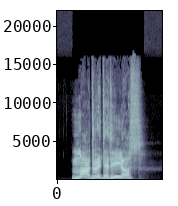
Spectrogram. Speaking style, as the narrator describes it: Carlos screamed

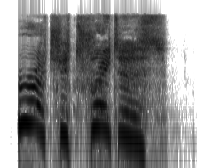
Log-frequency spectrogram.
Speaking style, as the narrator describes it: Pahelin hissed at them

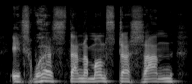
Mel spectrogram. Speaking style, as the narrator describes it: shouted Solid

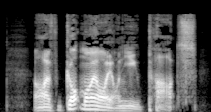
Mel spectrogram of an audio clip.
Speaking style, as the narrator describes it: growled Strappy, temporarily defeated

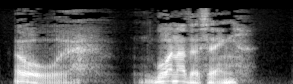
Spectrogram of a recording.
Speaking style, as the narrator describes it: Elland said hesitantly

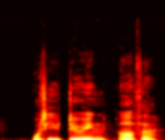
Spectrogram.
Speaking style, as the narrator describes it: he asked quietly

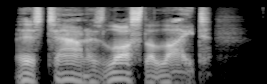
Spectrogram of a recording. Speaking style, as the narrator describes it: growled the man

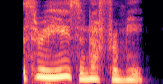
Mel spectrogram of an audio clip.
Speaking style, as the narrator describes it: she said breathlessly

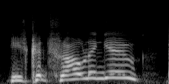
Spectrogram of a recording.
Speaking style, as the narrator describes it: Perdita screamed

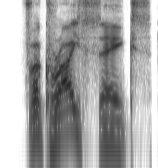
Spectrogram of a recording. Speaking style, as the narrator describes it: Hank Xantho said angrily

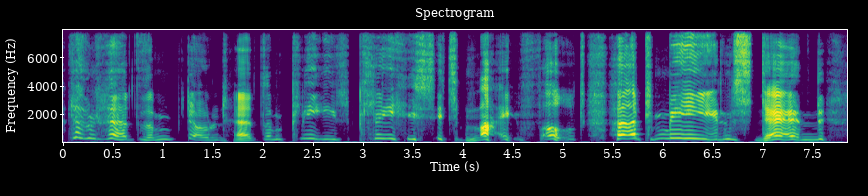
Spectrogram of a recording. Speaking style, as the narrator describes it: he moaned

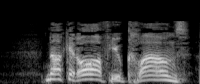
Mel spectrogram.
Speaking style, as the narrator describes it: yelled

